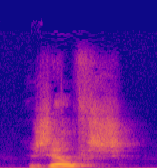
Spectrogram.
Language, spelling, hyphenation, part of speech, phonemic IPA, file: Dutch, zelfs, zelfs, adverb, /zɛlfs/, Nl-zelfs.ogg
- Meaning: even (extreme example)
